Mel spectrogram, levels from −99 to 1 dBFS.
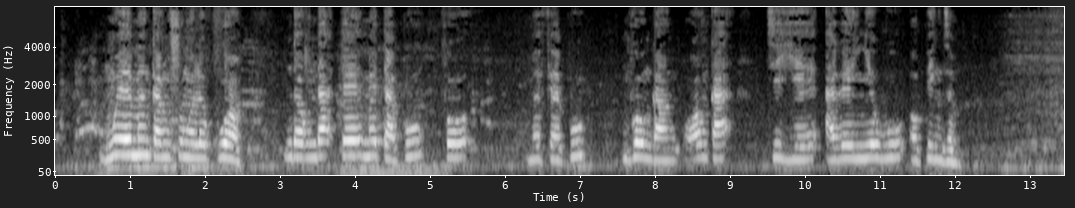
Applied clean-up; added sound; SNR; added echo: none; none; none; none.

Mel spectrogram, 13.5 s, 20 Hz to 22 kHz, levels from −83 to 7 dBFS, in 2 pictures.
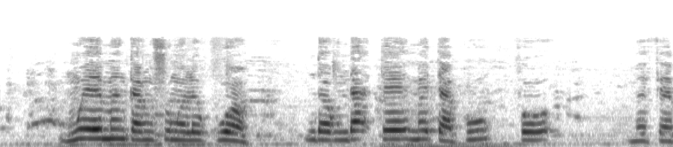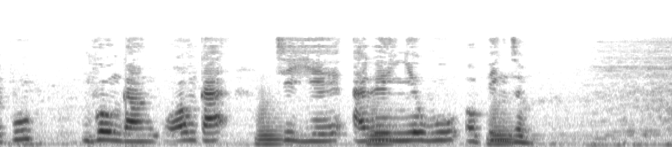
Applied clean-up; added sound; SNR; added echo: none; Brass instrument; 8 dB; none.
